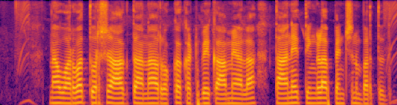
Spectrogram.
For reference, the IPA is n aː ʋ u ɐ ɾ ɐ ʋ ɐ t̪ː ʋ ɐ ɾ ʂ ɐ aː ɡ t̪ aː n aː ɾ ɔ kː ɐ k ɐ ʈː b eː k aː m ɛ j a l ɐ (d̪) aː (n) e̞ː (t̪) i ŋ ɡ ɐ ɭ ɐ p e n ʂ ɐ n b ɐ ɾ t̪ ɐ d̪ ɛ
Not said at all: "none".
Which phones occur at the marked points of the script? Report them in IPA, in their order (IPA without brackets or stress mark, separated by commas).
t̪, n, t̪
